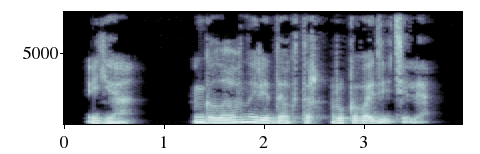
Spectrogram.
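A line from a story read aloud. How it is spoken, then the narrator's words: Quiet. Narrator (Russian): тихо произнесла я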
